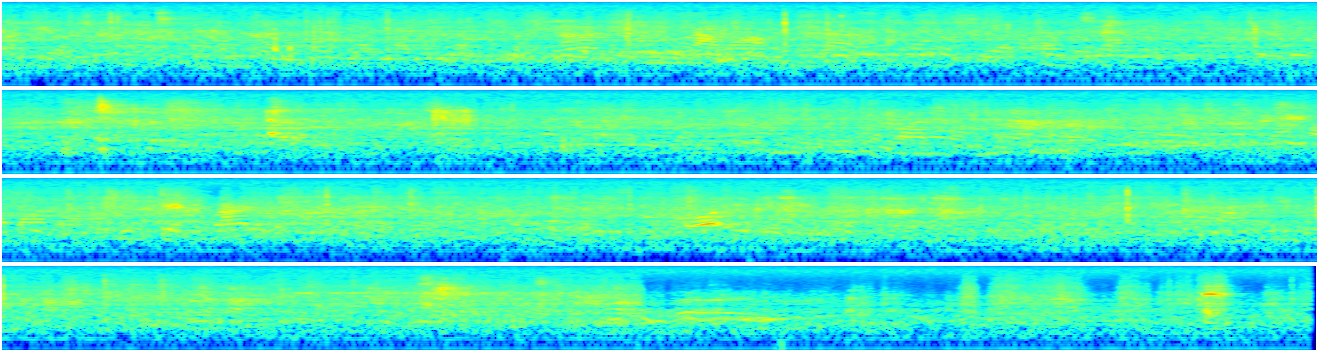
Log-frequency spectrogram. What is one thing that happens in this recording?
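A large crowd of men and women murmurs and chatters in a big echoing hall.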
